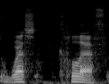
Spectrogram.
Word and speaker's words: West Cleft: I think it's West Cleft. It's C-L-E-F-T. West. Cleft. Okay. It's the reverse thing of a cliff.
